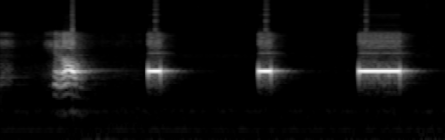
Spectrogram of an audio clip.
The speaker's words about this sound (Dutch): Zo, en de eierwekker is ondertussen afgelopen.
